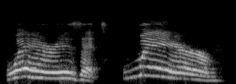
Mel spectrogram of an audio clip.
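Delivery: high, loud demand, drawn out at the end; hissing Furies. A narrator's reading. Furies lashing whips, hunting the boy, high hissing demand. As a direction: screech it out as a hunting monster.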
